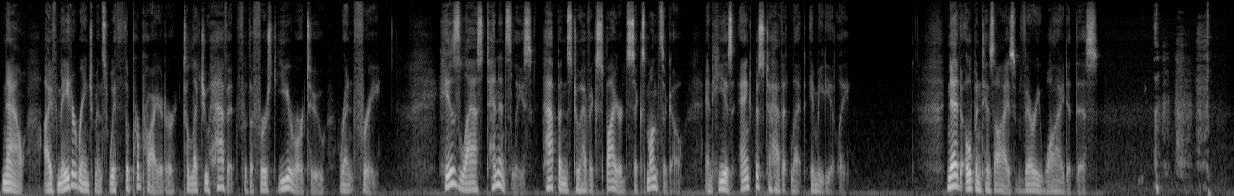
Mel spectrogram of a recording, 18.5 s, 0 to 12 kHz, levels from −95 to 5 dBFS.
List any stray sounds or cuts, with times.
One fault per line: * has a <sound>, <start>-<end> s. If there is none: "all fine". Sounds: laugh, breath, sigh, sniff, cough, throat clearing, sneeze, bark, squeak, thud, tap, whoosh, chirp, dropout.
* has a dropout, 11.3-11.3 s
* has a breath, 17.1-18.2 s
